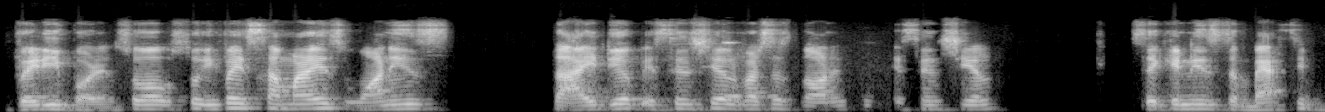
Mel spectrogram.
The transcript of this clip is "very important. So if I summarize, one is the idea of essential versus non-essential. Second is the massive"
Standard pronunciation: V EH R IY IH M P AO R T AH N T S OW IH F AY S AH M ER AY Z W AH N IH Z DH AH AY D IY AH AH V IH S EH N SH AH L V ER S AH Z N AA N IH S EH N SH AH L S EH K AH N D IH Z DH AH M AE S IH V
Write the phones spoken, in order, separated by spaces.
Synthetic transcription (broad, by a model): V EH R IY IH M P AO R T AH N T S OW IH F AY S AH M ER AY Z W AH N IH Z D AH AY D IY AH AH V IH S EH N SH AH L F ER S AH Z N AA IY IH S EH N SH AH L S EH K AH N D IH Z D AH M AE S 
